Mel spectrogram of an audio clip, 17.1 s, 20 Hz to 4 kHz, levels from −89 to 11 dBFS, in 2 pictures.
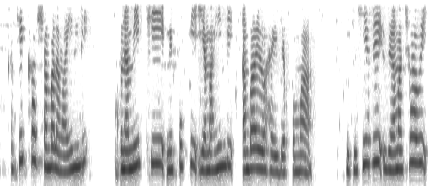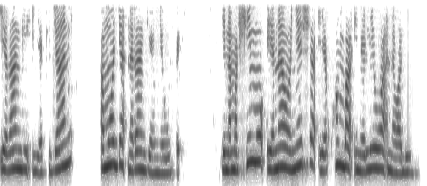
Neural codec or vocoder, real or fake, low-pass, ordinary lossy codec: none; real; 3.6 kHz; AAC, 32 kbps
